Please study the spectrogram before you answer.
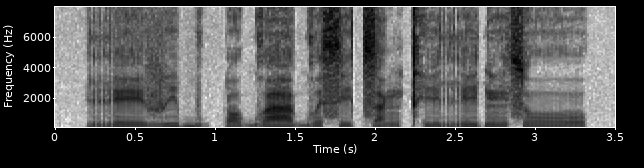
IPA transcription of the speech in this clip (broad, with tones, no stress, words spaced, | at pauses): reː˨vi˦ bu˦k͡pɔ˨ɡʷaː˦˨ ɡʷe˦si˨t͡sa˨ŋ tʰi˦ ri˦ɗĩ˨soː˨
